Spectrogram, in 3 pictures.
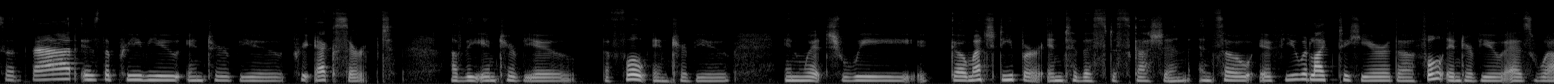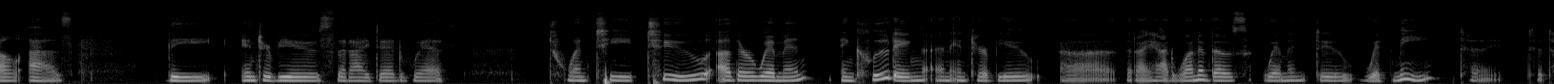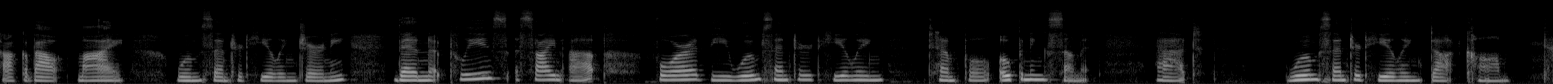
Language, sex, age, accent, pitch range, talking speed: English, female, 40-59, American, 175-205 Hz, 105 wpm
